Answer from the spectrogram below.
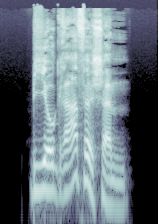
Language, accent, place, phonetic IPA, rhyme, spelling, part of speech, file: German, Germany, Berlin, [bioˈɡʁaːfɪʃm̩], -aːfɪʃm̩, biographischem, adjective, De-biographischem.ogg
- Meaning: strong dative masculine/neuter singular of biographisch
